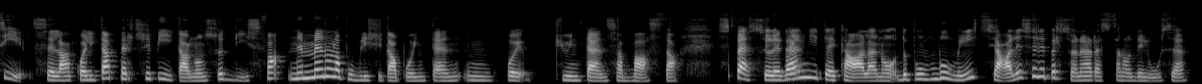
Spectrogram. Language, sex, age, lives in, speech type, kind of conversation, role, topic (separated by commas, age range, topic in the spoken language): Italian, female, 25-29, Italy, read, expert-assistant, expert, Perché la domanda di alcuni beni resta stabile anche quando il prezzo aumenta?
